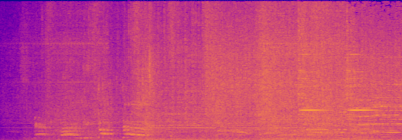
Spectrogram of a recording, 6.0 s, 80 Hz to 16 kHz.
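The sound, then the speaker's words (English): Gunshots in a video game: loud, booming shots fire in dense overlapping bursts, blending into a continuous roar of battle noise that fills the whole stretch without a clear pause. “Apparently, I died in 2 bullets. That makes sense. As soon as you shot me.”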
